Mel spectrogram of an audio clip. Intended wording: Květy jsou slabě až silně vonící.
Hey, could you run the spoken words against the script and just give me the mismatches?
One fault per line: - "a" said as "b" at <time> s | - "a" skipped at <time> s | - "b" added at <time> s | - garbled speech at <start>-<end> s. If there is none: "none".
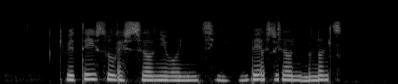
- "slabě" skipped at 1.2 s
- garbled speech at 2.4-3.4 s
